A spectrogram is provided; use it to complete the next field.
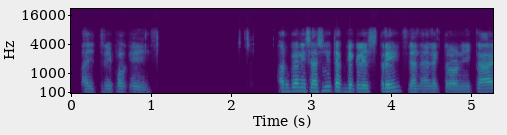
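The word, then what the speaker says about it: IEEE: Organisasi standar ini meliputi hal-hal berikut yaitu Institut Insinyur Listrik dan Elektronika atau IE diucapkan IAEA.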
